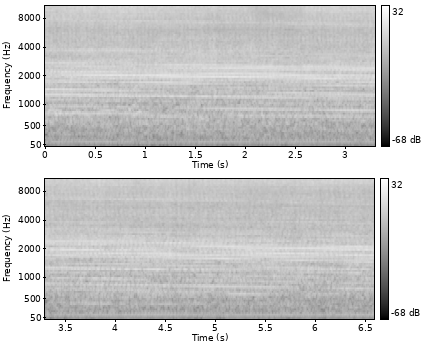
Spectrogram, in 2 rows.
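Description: Lexus SC300's stroked, turbocharged 2JZ-GTE straight-six running on a chassis dyno: a steady low hum under a whine that falls slowly in pitch.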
